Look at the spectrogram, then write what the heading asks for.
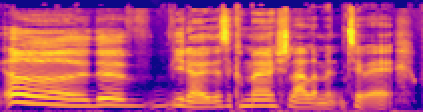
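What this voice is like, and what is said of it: Imitates another person's voice. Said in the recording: “my impression of Jon Ola there talking about it”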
